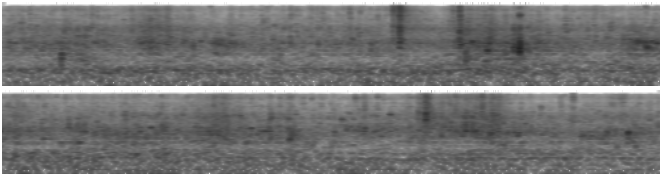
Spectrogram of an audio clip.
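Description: Water trickling and sloshing at the mouth of a culvert clogged with beaver-packed mud and sticks, as a hand digs through the blockage underwater. A few louder splashes and knocks come about three to four seconds in and again about eight seconds in.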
